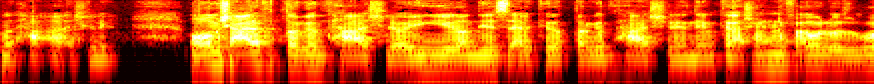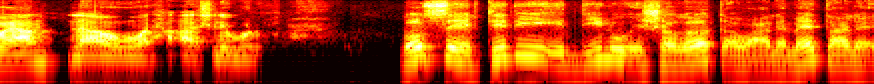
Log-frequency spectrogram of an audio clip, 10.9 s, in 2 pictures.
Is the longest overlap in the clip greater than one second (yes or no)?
no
